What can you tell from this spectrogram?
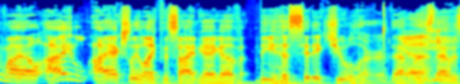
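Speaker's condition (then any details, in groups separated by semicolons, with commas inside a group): No condition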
